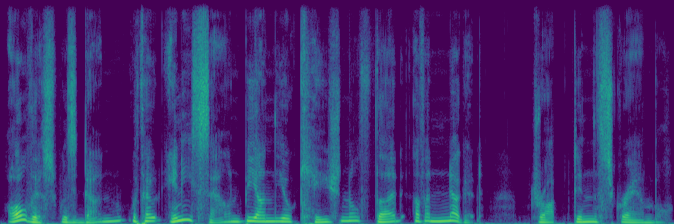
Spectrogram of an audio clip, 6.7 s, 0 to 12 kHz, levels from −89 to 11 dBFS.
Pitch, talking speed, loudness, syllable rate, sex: 150 Hz, 160 wpm, -20 LUFS, 4.4 syllables/s, male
